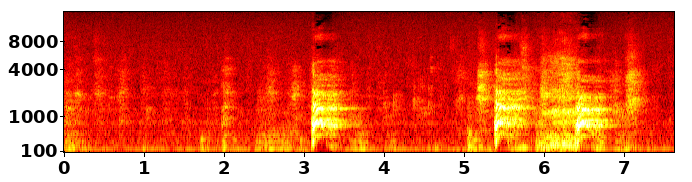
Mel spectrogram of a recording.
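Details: Japanese Spitz Nana barking happily while watching the young dogs Ruru, Miru and Meru play-fight, egging them on. Quiet huffs build to a sharp loud bark near three seconds, then a burst of excited barks; steady low indoor hum beneath.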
